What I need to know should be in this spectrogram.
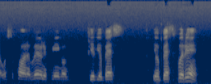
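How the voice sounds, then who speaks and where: A man with an American accent talks at a very fast pace in a flat monotone, recorded dry and close with no echo. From US South, Georgia, Tybee Island near Savannah. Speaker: rapper. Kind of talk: casual interview.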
